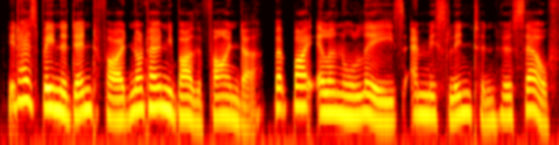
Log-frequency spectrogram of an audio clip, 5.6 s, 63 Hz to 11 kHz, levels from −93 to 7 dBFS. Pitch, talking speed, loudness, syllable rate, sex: 195 Hz, 180 wpm, -19 LUFS, 5.0 syllables/s, female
